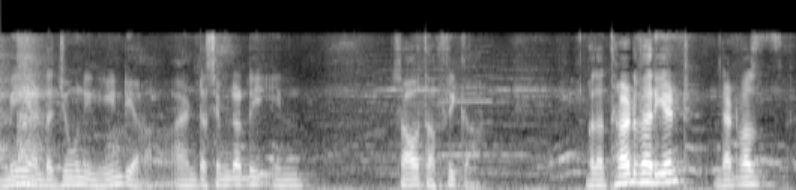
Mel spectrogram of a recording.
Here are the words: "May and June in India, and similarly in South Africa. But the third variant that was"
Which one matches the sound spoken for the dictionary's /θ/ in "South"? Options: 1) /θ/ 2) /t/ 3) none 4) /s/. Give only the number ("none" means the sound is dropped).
2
